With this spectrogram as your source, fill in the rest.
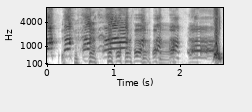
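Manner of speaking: high, giggly laugh at himself; real laughing fit; burst of laughter. Real, not acted. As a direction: crack up mid-exercise. Laughing at the voice exercise.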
